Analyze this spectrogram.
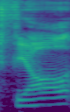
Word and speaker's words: Fjall: Fol is spelled FJL.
